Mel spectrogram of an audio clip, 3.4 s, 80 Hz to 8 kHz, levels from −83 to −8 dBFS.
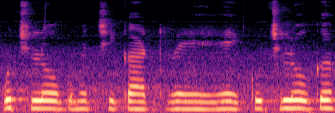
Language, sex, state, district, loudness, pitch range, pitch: Hindi, female, Gujarat, Gandhinagar, -17 LUFS, 195-210 Hz, 200 Hz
